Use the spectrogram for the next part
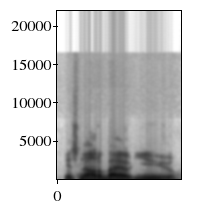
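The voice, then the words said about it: Poor Dr. Phil McGraw impression. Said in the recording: “That's my worst Dr. Phil McGraw impersonation ever.”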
